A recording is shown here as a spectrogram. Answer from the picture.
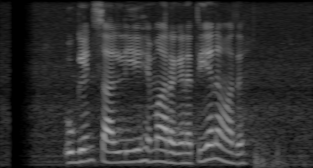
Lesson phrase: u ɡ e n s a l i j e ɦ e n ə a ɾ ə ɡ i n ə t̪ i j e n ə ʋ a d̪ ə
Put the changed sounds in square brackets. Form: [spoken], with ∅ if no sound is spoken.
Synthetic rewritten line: u ɡ e n s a [lː] i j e ɦ e [m] ə a ɾ ə ɡ [e] n ə t̪ i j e n ə ʋ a d̪ ə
